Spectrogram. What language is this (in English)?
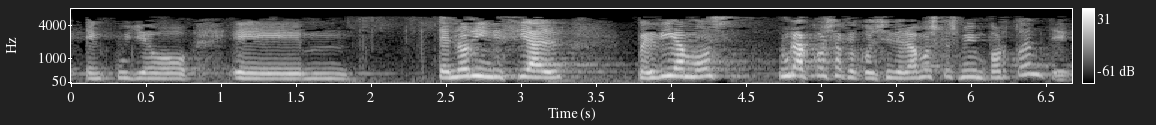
Spanish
